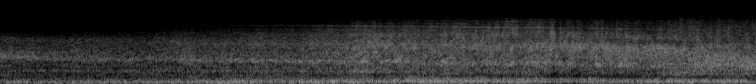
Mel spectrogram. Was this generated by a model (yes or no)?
yes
